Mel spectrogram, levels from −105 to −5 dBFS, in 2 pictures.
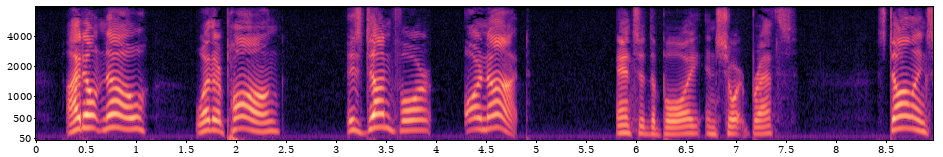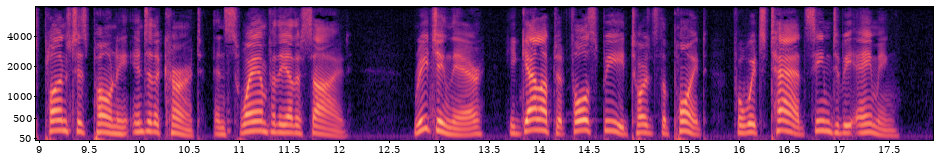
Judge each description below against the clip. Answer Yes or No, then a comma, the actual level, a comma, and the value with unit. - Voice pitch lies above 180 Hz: Yes, high, 190 Hz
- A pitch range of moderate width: No, wide, 6.5 semitones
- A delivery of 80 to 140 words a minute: No, average, 155 wpm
